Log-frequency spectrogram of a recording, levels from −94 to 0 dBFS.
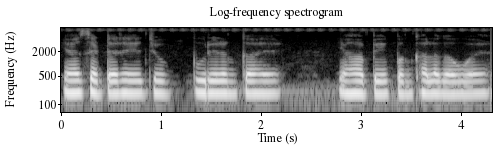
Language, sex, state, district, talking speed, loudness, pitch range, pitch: Hindi, female, Uttar Pradesh, Lalitpur, 210 wpm, -15 LUFS, 185-190 Hz, 190 Hz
